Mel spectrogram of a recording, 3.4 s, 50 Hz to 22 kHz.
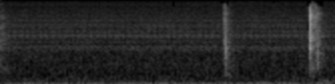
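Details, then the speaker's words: Sony TC-WR710 dual cassette deck, deck A pressed to play before belt replacement: motor hums while the mechanism clicks about a second apart, flipping between reverse and forward without playing; worn belts. "You can hear the motor spinning. So that's a good start. And it's trying to do the reversed. And now it's going back to forward."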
